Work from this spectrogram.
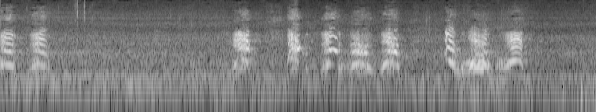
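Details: Stray dogs at night in Belgrade, Serbia, one dog on one side of a fence barking at a group on the other: two short barks, a pause, then quick bursts of about five sharp, slightly rising barks.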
